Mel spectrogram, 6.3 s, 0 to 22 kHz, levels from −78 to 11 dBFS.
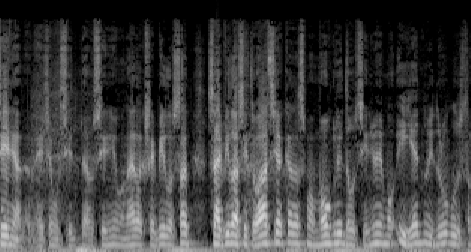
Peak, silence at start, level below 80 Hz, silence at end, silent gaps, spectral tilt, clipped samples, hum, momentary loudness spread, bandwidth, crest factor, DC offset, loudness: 0 dBFS; 0 s; -28 dBFS; 0 s; none; -5 dB/octave; 0.1%; none; 10 LU; 16.5 kHz; 14 dB; under 0.1%; -15 LUFS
